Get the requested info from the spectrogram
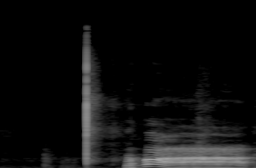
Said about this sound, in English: If you don't hear us shaking hands right now, we are.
